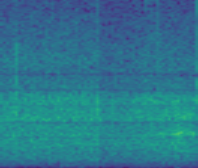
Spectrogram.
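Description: Rain falls on a mountain trail during a backpacking hike as a dense, steady hiss of drops, close and continuous, with no voices.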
